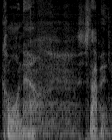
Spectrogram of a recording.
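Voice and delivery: very soft, near-whispered objection; hushed protest. Real, not acted. Co-host asks about the playoff hunt, hushed protest. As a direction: beg him under your breath to drop it. Dismisses the playoff question, barely audible.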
